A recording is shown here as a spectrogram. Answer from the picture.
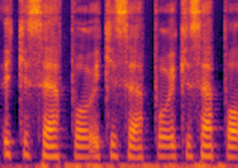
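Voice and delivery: soft, repeated self-coaching; retold inner muttering. Retold anxious thought, avoiding eye contact.

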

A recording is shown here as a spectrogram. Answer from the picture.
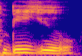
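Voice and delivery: ordinary delivery

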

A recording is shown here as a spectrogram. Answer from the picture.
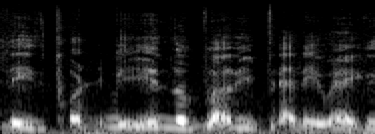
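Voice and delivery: put-on high, fast, whining drunk voice; drunk complaint. Drunk student complaining about the paddy wagon, high whine. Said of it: "He said".

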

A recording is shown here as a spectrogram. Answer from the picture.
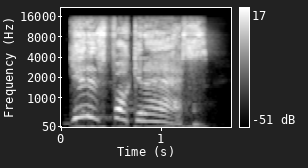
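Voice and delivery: hammed-up stadium heckle; retold yell. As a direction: yell it like the rowdy fan in the stands. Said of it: "And I hear him say".

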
